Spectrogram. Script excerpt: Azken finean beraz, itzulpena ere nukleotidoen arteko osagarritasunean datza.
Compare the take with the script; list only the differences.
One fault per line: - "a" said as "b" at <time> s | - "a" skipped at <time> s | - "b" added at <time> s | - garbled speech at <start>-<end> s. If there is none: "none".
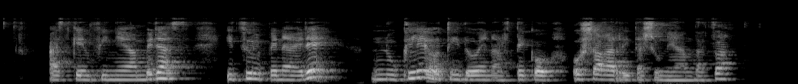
none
